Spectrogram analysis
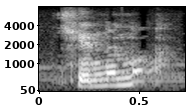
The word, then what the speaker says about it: Kinema: Like cinema, but Kinema, Kinema Probably.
